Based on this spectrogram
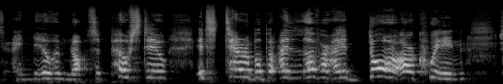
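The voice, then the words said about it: Put-on British accent. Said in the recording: “I like your British accent”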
